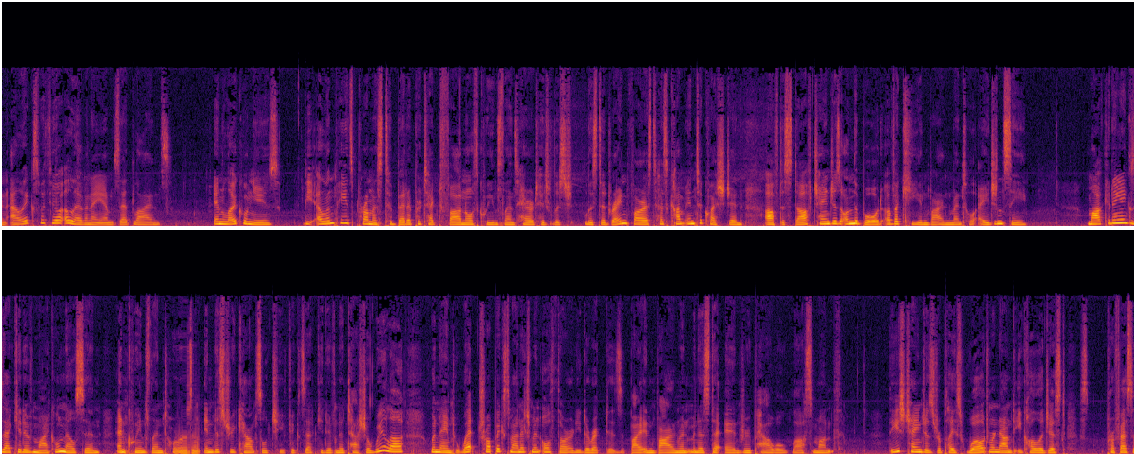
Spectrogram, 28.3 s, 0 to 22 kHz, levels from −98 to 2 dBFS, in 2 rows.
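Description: From 16.31 to 16.62 s the sound turns into a rigid metallic buzz near 133 Hz, the robotic sound from repeated short buffers. Audio likely arrived too seldom, so a roughly 7.5 ms slice was looped over most of the passage. Unlike a dropout, nothing goes silent.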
